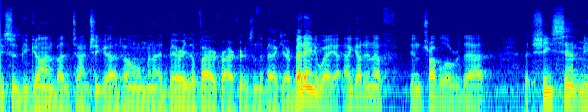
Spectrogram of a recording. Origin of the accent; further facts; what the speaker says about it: Oakland, California, United States; now in Seattle, United States; I was born here in Oakland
